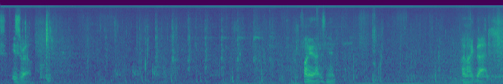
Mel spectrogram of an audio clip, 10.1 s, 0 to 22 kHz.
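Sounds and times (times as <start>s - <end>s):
boots walking on pavement: 0.5s - 9.4s.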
